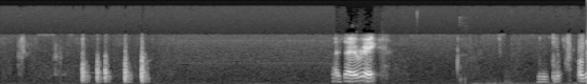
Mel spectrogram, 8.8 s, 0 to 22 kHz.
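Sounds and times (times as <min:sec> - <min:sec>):
knocking on a wooden door: 0:01.2 - 0:02.3
speech: 0:05.0 - 0:05.9, 0:08.0 - 0:08.8.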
